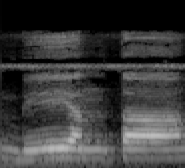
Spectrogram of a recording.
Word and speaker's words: बेअंता: ध्यान नाल उच्चारण करना है, पहला बेअंत जेड़ा है सियारी दे नाल है, इनू छेती बोल देना है, परे बेअंत। दूसरा बेअंता लां दे नाल है, इनू दीर्घ करके बोलना है, शुद्ध बोलना है, ये नहीं भी दोवे बेअंता बेअंता कह जाना है।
